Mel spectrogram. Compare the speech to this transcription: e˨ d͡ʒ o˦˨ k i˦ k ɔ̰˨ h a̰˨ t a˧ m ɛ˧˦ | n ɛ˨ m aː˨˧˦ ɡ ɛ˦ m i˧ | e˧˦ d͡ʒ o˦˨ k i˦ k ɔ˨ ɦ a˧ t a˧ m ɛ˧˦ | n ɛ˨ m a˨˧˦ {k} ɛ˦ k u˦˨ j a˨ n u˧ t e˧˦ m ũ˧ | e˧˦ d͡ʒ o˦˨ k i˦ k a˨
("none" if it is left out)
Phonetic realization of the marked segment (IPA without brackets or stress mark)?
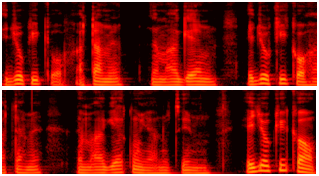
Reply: ɡ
